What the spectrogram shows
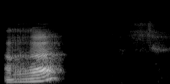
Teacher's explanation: You can also have kind of an R, but further back in your mouth. This becomes a uvular trill.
